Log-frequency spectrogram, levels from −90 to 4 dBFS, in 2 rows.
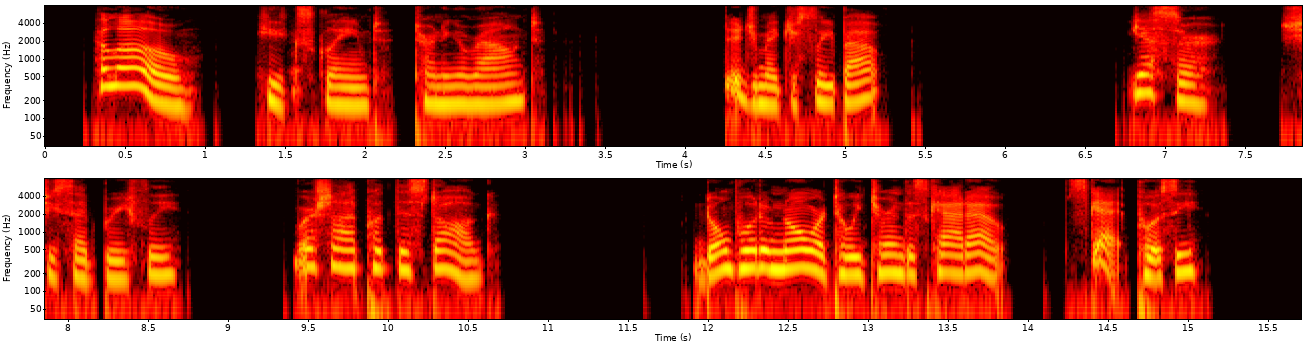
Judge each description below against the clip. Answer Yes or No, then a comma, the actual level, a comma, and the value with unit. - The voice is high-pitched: Yes, high, 195 Hz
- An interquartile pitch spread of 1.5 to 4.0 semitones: No, average, 5.2 semitones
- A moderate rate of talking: No, slow, 130 wpm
